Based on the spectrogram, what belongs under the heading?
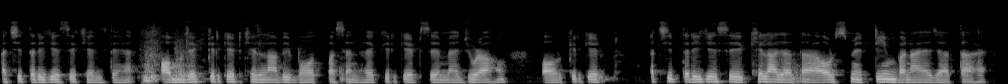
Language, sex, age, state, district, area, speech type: Urdu, male, 30-45, Bihar, Supaul, urban, spontaneous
